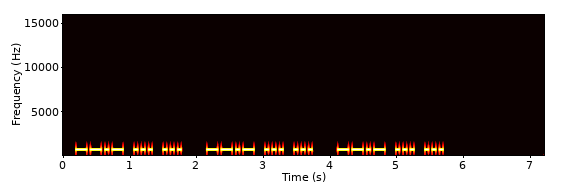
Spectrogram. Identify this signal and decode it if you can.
Morse code, heard as a keyed tone, about 22 wpm, 700 Hz. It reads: QSS QSS QSS
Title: Q-Codes Repeated 3x 22wpm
